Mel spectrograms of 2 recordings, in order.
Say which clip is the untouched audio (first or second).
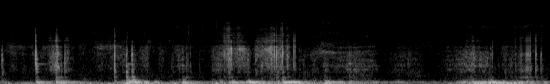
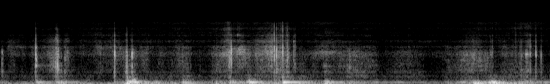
first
